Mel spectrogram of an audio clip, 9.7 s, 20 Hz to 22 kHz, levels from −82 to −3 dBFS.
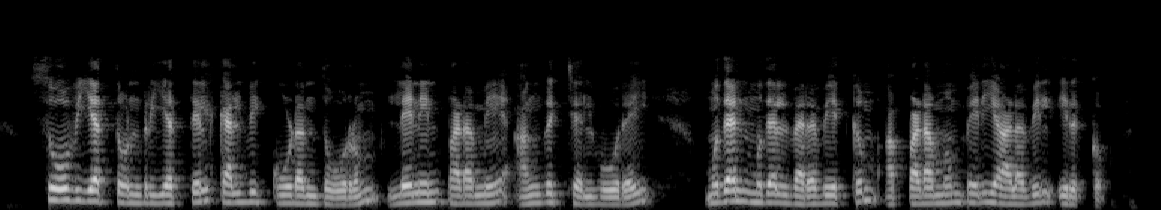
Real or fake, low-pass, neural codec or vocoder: real; 7.2 kHz; none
